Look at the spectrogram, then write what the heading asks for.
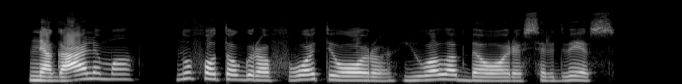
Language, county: Lithuanian, Vilnius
